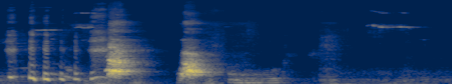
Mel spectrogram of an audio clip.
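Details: One of two Siberian Huskies gives quick, whiny yips, then two loud barks, asking to be let outside.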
